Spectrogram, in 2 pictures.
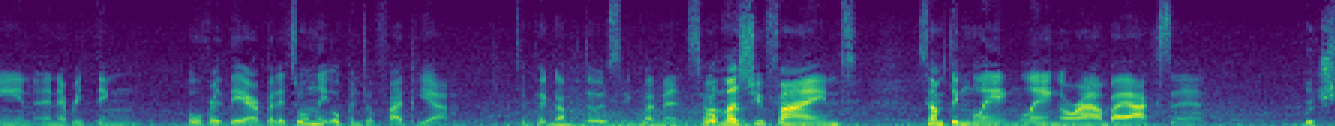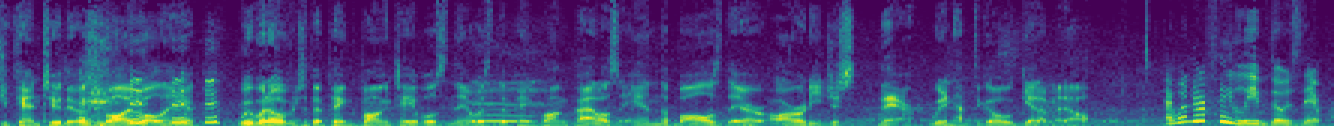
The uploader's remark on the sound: Live From The Swan and Dolphin Resort.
